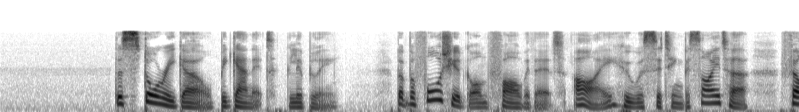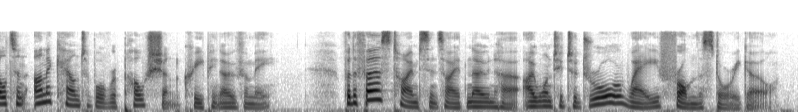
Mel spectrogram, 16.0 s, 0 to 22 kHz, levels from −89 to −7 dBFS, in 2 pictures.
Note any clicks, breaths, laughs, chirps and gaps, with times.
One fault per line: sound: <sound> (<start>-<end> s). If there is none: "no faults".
no faults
